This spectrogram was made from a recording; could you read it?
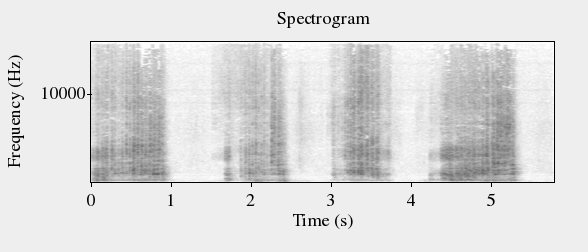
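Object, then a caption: Scratch-art paper scraped with a wooden stylus. A wooden stylus scratches long strips of black coating off a flat scratch-art book page, exposing the gold foil beneath and leaving flakes on the page. Several separate strokes produce a dry, raspy scratching with a bright, papery texture, each lasting about a second with brief silences between.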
